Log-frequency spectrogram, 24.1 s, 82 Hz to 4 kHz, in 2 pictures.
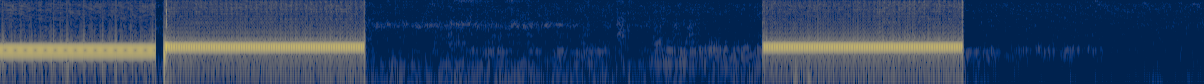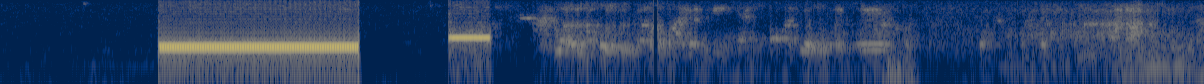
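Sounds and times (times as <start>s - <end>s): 
telephone line tones during call transfer: 0.0s - 3.7s, 7.6s - 9.7s, 13.6s - 15.6s.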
